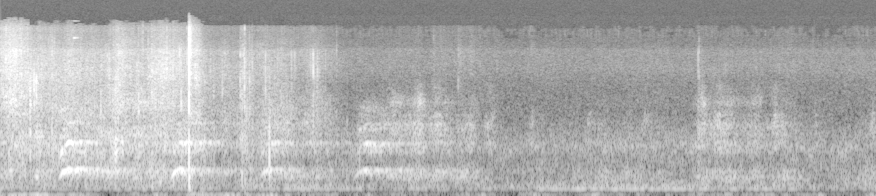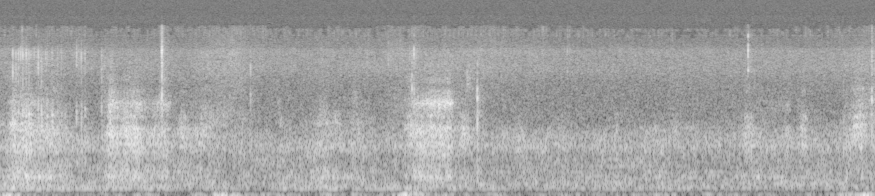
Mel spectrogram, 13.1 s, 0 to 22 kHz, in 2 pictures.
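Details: Slovakian hound named Arrow holding a wild boar at bay during a driven hunt with dogs in Sweden, November 2022; a cluster of sharp, distant barks in the first two seconds, then faint rustling and footsteps outdoors.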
